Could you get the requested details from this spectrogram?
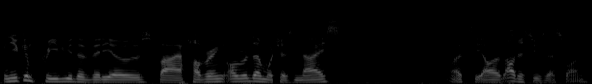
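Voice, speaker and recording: A man talks through a software walkthrough in a loose, conversational way, pausing to think aloud as he goes. His voice is smooth and resonant, recorded close and dry with no room sound. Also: lowish voice, no room sound. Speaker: software reviewer. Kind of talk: casual screen-recorded tutorial.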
